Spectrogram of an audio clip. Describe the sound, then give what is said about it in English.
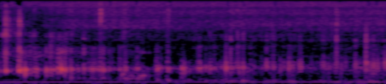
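Beer pours from a metal can in a steady, fizzy gurgle, a continuous splashing stream with crackling foam forming a head, fairly quiet, with no one talking. “Let's get a pour and see what kind of head she's got on her.”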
